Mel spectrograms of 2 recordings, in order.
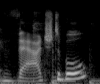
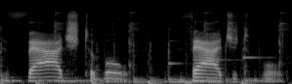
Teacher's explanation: this word has like four syllables but it's just pronounced with three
